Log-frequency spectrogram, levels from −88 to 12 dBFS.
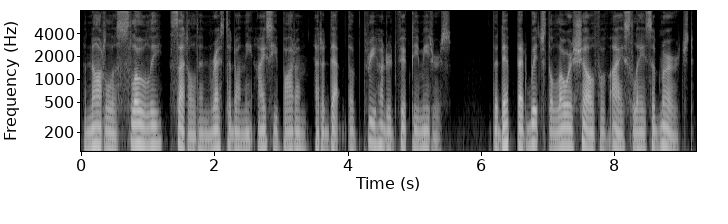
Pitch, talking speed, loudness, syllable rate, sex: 105 Hz, 190 wpm, -23 LUFS, 5.2 syllables/s, male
